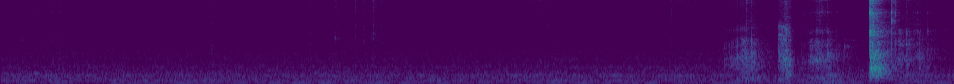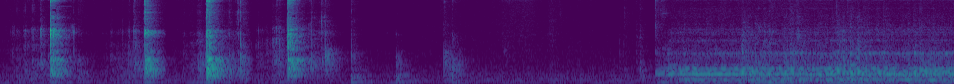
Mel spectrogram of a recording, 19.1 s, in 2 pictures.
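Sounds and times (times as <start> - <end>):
hand tool knocking on wood: 10.0 - 14.3.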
